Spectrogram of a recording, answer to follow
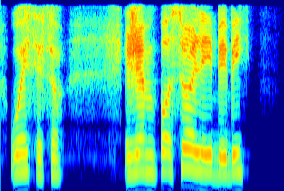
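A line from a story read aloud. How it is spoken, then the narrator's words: Grumbled. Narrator (French): grogna Mathias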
